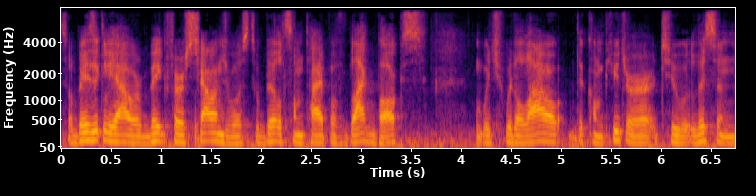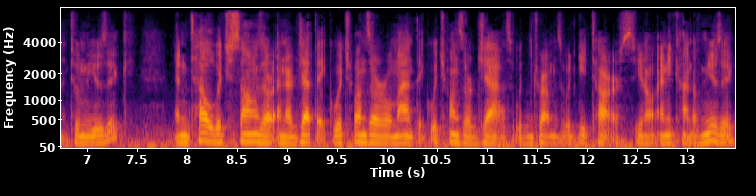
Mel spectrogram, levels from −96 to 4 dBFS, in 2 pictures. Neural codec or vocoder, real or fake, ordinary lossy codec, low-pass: codec, 16 kHz, 16 kbps, FreqCodec, smaller model; fake; MP3, 48 kbps; 7.2 kHz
